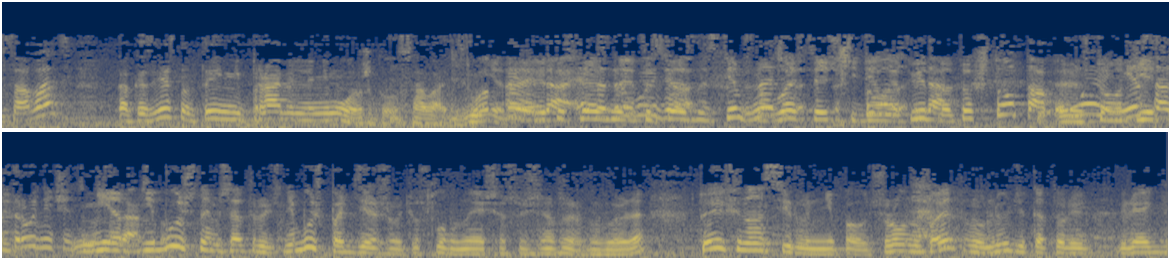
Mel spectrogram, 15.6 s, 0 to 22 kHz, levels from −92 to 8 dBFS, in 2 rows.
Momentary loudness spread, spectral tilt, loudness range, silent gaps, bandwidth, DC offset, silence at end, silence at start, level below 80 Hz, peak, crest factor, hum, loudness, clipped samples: 5 LU; -6.5 dB/octave; 2 LU; none; 8.8 kHz; under 0.1%; 0 s; 0 s; -40 dBFS; -6 dBFS; 12 dB; none; -19 LUFS; under 0.1%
